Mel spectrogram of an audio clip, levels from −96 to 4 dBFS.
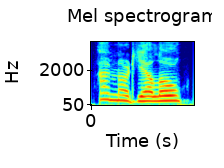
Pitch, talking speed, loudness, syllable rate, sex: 235 Hz, 175 wpm, -13 LUFS, 5.4 syllables/s, male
